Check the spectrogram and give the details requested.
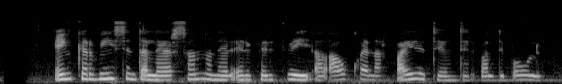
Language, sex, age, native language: Icelandic, female, 30-39, Icelandic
